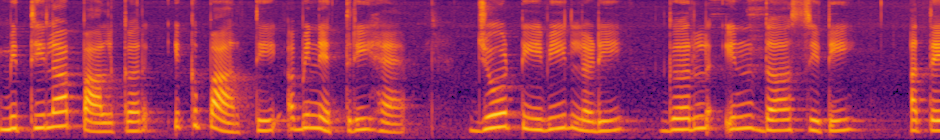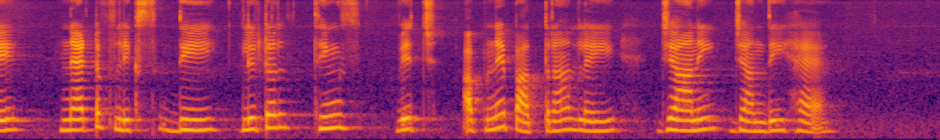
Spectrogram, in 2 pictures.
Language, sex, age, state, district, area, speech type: Punjabi, female, 18-30, Punjab, Fazilka, rural, read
